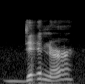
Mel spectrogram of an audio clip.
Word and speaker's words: dinner: But when we have dinner with two N's, with an ER at the end, that is dinner, with a short I ending.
